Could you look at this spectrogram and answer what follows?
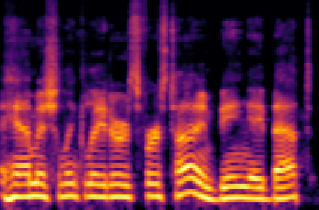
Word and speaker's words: Linklater: also the actor depicting this is not Hamish linklater's first time being a bat man oh really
